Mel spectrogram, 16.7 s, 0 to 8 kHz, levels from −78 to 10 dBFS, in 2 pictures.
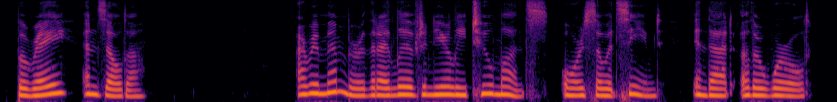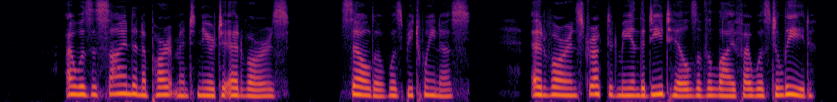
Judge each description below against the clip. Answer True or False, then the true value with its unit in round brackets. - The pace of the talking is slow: False (160 wpm)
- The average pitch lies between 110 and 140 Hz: False (210 Hz)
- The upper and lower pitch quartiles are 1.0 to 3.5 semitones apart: True (2.6 semitones)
